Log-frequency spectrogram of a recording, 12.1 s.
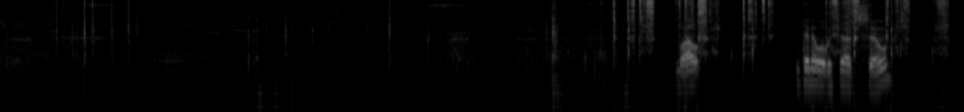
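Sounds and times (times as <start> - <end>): faint bird chirps: 0.0 - 6.6.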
